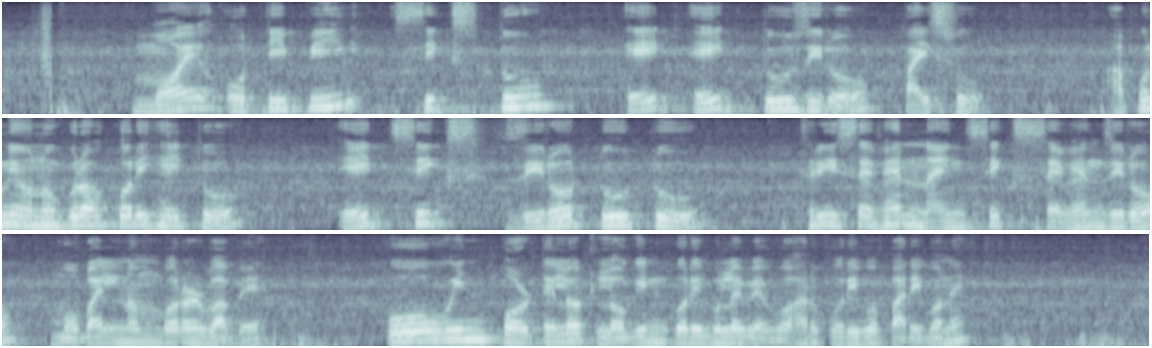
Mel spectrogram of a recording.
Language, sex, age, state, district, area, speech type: Assamese, male, 18-30, Assam, Nalbari, rural, read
